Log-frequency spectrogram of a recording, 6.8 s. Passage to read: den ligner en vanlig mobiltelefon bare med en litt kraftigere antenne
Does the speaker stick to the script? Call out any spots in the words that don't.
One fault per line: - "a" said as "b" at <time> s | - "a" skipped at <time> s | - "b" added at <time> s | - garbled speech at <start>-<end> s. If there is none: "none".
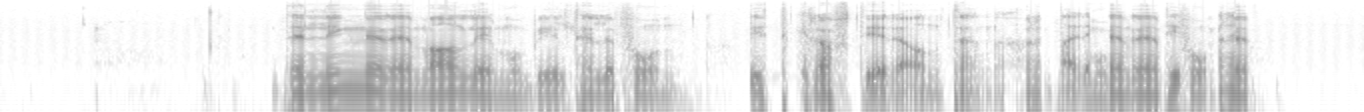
- "bare med en" skipped at 3.4 s
- garbled speech at 5.1-6.3 s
